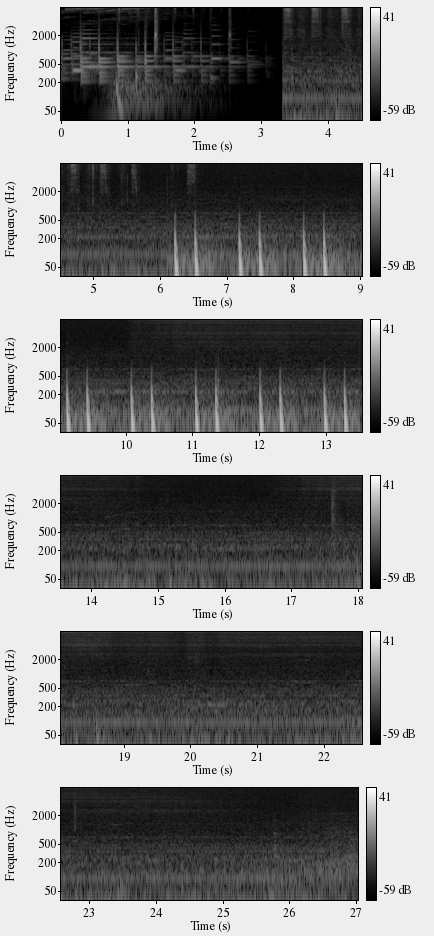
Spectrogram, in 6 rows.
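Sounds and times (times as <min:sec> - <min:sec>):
faint steady hum: 0:03.4 - 0:27.0
heartbeat thumps through stethoscope: 0:06.2 - 0:13.5.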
